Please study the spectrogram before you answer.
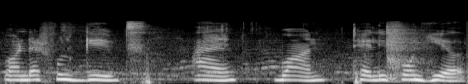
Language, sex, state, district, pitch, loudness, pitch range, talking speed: English, female, Andhra Pradesh, Sri Satya Sai, 205 Hz, -13 LUFS, 200-215 Hz, 75 wpm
